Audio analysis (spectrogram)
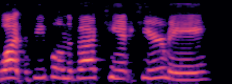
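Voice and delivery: playful shout. Retelling calling out to someone at the back of the room: imitating own yelling. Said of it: "So I just started yelling at him".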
